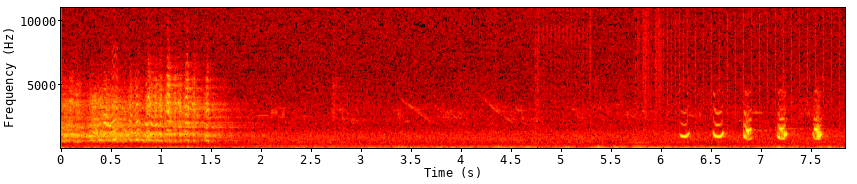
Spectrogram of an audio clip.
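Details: Wild turkeys in a large flock on public land during a Nebraska spring hunt, gobbling close by though they seemed farther off: a loud rattling gobble opens, then a series of short hoarse yelps, wind in the background.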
